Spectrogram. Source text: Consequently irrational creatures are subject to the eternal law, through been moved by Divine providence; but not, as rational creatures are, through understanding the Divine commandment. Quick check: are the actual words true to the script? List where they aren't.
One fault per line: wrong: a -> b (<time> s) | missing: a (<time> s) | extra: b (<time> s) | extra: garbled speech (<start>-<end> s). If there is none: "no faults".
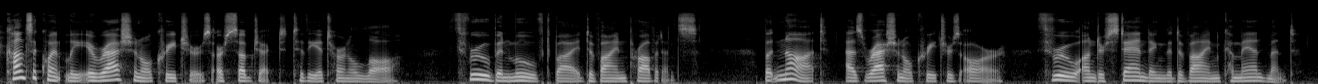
no faults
